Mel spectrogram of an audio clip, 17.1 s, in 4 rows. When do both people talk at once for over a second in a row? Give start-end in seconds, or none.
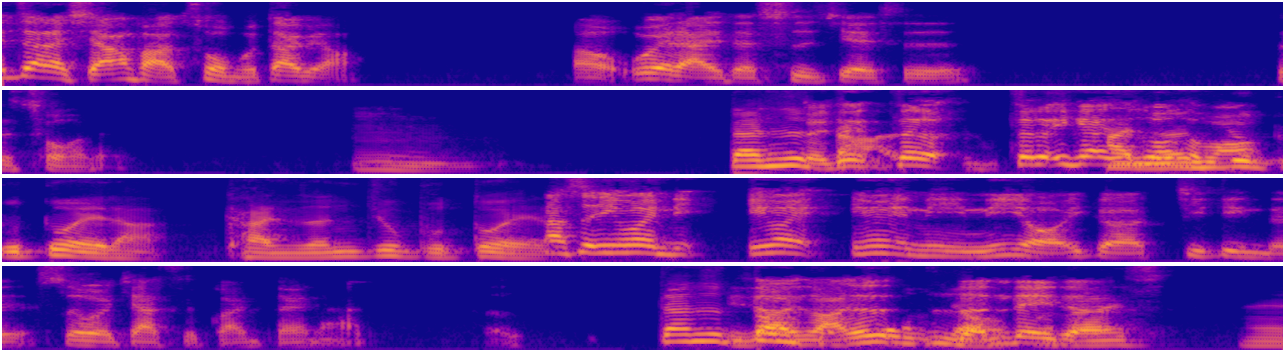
15.2-16.5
